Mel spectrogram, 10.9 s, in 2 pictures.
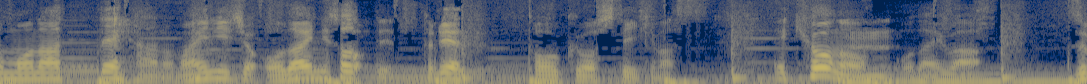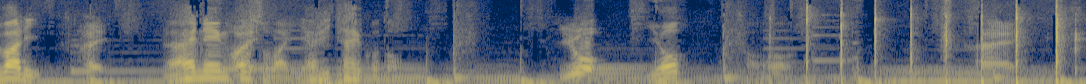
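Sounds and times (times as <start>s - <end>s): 
speech: 0.0s - 9.0s, 10.4s - 10.6s
hands clapping: 9.2s - 10.8s.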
